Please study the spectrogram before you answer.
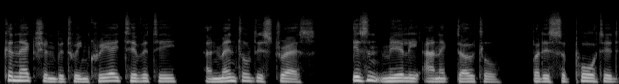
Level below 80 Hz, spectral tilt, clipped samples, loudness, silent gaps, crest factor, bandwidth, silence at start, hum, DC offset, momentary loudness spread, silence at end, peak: -68 dBFS; -7.5 dB/octave; under 0.1%; -26 LUFS; none; 16 dB; 12 kHz; 0.05 s; none; under 0.1%; 10 LU; 0 s; -10 dBFS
